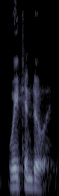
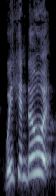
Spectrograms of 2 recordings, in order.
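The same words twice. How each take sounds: First: Dropped, much softer "We can do it"; soft deflated echo; quiet echo. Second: High, bright mock boast of "We can do it"; mock-eager high boast. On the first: Acted. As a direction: let the boast sink to a hush. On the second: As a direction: play the eager disciples, pitch way up. Mocking the disciples' boast.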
